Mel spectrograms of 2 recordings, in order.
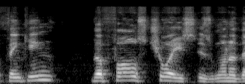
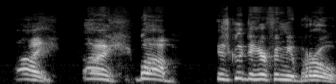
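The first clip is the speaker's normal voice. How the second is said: bad, fake put-on Scottish accent; 6 semitones higher than usual. Host greeting a viewer from Scotland who sent a super chat, terrible Scottish accent. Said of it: "I have a terrible Scottish accent".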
